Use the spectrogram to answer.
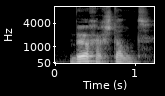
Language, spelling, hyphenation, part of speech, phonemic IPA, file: Dutch, burgerstand, bur‧ger‧stand, noun, /ˈbʏr.ɣərˌstɑnt/, Nl-burgerstand.ogg
- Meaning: 1. middle class, sometimes including the bourgeoisie 2. third estate, the commoners collectively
